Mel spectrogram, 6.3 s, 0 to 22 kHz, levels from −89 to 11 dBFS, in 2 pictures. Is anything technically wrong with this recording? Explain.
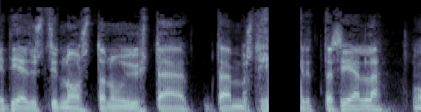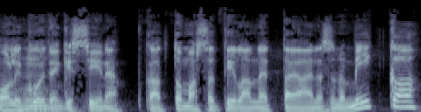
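Yes. At about 2.01 s the speech drops to silence for 250 ms, resuming at 2.26 s, a dropout consistent with a Bluetooth stall. The likely cause is radio interference delaying packets until the headphones' buffer emptied, so playback paused until retransmissions arrived. It is heard as an abrupt hole in the speech. On a waveform it shows as a flat line between sharp edges; on a spectrogram, a clean vertical blank band across all frequencies.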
